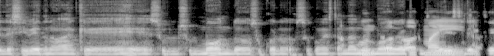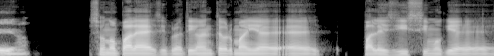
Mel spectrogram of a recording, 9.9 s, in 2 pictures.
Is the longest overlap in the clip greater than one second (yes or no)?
yes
